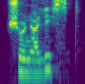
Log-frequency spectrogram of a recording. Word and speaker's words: journalist: In some words borrowed from French, J is pronounced like English sh. Listen. Journalist.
